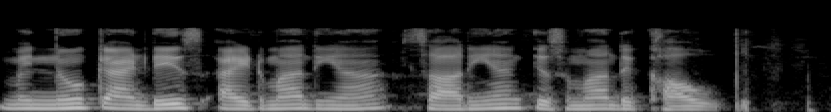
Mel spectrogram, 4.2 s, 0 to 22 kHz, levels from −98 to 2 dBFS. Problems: constant background noise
